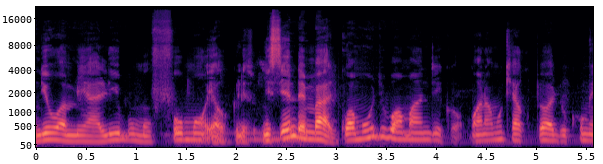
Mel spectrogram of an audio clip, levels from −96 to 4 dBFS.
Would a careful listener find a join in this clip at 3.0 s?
yes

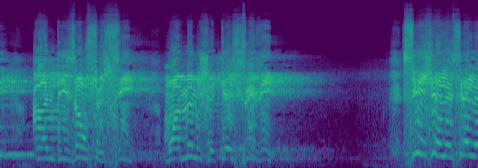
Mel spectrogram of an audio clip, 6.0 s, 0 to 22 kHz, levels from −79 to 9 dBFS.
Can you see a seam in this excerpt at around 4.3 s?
no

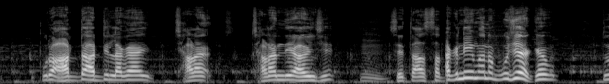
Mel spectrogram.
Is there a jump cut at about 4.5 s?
yes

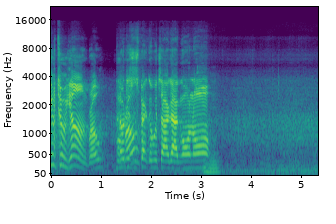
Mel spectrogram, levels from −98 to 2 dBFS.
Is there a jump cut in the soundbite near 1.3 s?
yes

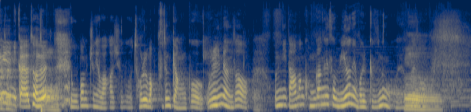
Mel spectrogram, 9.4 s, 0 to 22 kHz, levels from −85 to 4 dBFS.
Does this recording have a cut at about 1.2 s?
yes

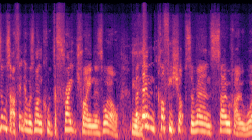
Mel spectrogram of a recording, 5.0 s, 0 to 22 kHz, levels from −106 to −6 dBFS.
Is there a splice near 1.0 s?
no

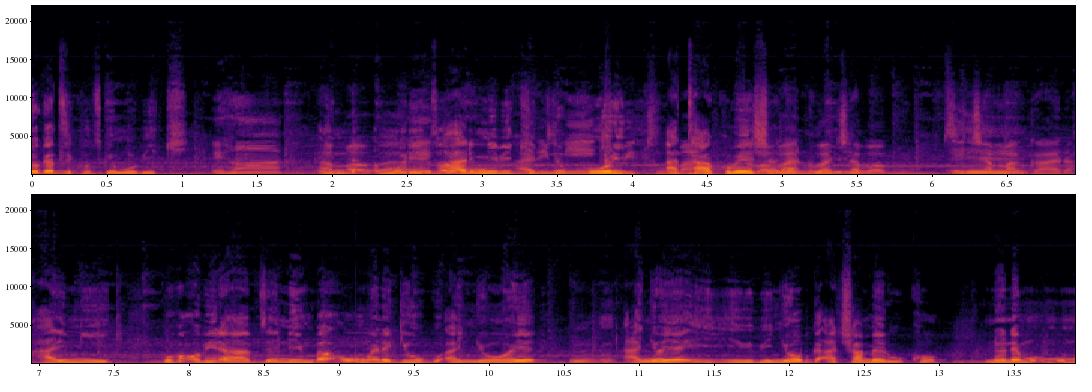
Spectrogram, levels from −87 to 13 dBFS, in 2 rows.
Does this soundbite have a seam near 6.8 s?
yes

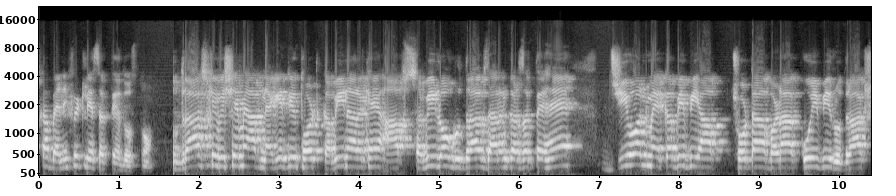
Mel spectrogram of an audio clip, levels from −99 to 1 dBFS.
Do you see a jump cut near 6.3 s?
no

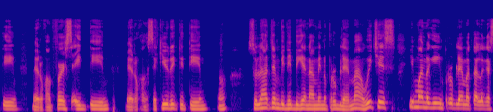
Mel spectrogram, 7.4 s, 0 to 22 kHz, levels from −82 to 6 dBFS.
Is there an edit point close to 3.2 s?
no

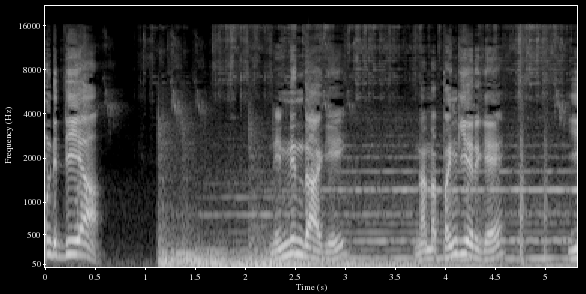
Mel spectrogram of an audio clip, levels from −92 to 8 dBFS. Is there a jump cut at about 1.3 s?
no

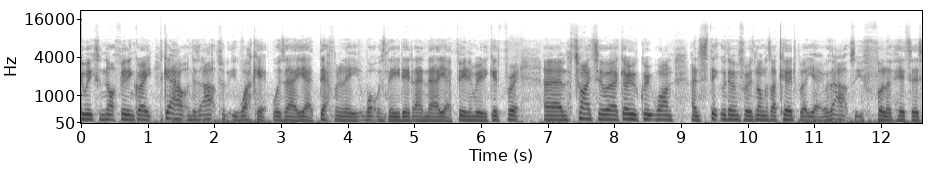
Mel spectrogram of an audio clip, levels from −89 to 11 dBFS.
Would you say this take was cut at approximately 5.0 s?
no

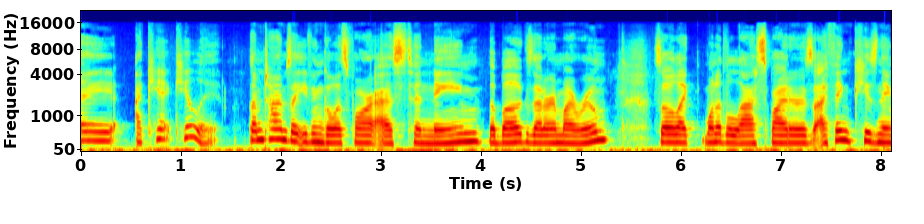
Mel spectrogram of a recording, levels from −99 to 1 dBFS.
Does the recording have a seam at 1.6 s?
yes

